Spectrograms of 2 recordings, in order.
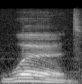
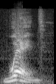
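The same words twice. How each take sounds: First: The vowel is between o and e. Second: The vowel is not between o and e. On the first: The speaker calls it right. "you heard a little o and a little e" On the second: The speaker calls it wrong. "you don't say word"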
